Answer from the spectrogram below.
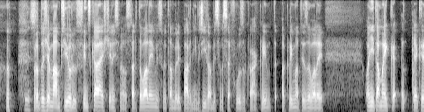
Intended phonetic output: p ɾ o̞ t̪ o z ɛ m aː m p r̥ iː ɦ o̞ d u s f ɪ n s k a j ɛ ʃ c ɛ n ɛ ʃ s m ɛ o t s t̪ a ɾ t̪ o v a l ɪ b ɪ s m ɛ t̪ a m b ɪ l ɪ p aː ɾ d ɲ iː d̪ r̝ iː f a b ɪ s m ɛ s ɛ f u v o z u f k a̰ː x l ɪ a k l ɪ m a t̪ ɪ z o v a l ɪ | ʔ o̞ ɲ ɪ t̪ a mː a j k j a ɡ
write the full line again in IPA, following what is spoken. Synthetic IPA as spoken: p ɾ o̞ t̪ o ʒ ɛ m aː m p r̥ iː ɦ o̞ d u s f ɪ n s k a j ɛ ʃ c ɛ n ɛ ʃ s m ɛ o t s t̪ a ɾ t̪ o v a l ɪ m ɪ s m ɛ t̪ a m b ɪ l ɪ p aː ɾ d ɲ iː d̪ r̝ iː f a b ɪ s m ɛ s ɛ f u v o z o f k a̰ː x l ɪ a k l ɪ m a t̪ ɪ z o v a l ɪ | ʔ o̞ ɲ ɪ t̪ a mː a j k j a k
